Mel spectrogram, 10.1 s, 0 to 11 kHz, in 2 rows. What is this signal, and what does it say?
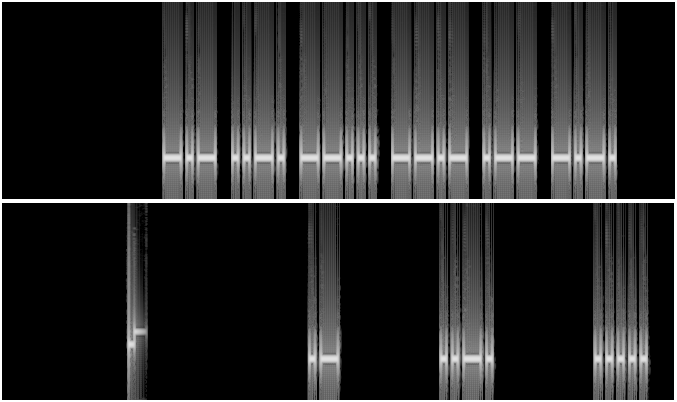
Morse code, heard as a keyed tone, about 28 wpm, spaced as for 18 wpm, 700 Hz. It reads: KF7QWC AF5
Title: USA Call Signs - 6x Character Spacing - 28wpm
